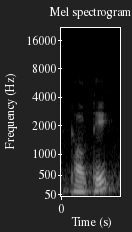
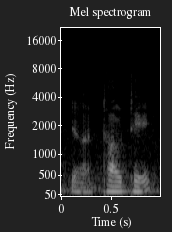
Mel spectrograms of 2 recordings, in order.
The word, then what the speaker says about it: Tauktae: it will be named taute i think that's the right pronunciation because k is silent so it is taute given by myanmar so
